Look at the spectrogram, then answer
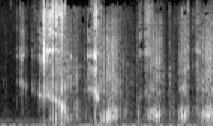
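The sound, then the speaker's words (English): Loud, crisp crunching of expired olive oil potato chips being bitten and chewed, a sharp first bite followed by a steady series of crackly munches, with no talking. “Let's try olive oil first because it's the most expired. Cheers. Chip cheers.”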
